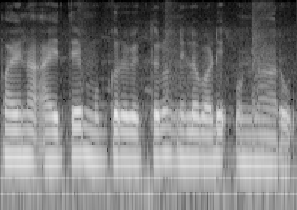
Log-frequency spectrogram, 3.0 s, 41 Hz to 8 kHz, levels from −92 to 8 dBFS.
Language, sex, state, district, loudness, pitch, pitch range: Telugu, male, Andhra Pradesh, Sri Satya Sai, -14 LUFS, 145 Hz, 140-150 Hz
